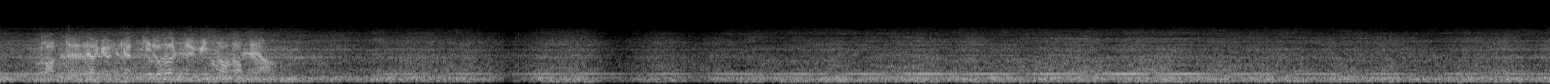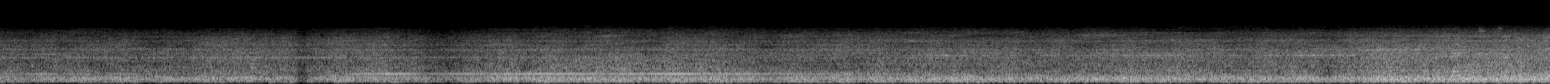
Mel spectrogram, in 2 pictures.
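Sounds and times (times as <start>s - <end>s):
high-speed train rushing: 0.0s - 16.2s
faint whining tones: 0.0s - 31.0s.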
